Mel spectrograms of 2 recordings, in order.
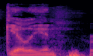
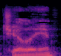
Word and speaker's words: Gillian: which I also learned is pronounced Gillian and not Jillian.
